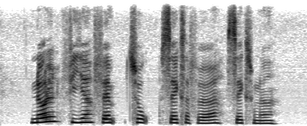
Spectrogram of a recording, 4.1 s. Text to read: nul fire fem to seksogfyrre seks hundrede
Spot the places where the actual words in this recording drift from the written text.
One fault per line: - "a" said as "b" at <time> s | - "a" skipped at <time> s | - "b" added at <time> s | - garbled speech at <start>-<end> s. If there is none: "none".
none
